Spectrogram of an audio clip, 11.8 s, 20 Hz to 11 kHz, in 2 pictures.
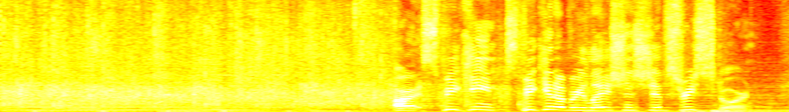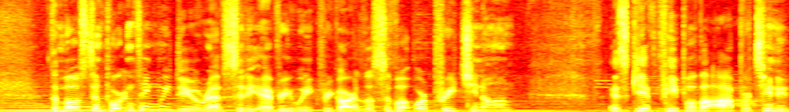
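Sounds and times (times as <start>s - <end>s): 
congregation applauding: 0.0s - 4.8s
speech: 3.0s - 9.9s, 10.5s - 11.8s.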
